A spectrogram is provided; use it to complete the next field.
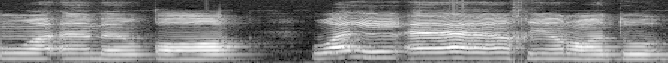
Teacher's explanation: حمزہ پر کھڑا زبر ہے، اس کو ایک الف کی مقدار کھینچ کر پڑھیں گے، خا اور را دونوں کو موٹا پڑھیں گے۔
